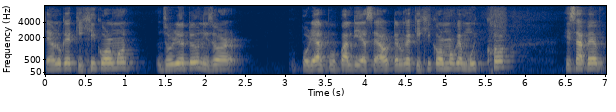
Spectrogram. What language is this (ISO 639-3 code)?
asm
